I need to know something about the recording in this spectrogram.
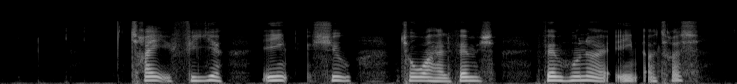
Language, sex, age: Danish, female, 32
